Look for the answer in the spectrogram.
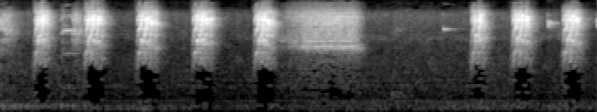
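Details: Grey-cheeked bulbul in lively song for tutoring other birds; several short scratchy squawks, a long continuous rasping note, then a fresh series of quick harsh calls.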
